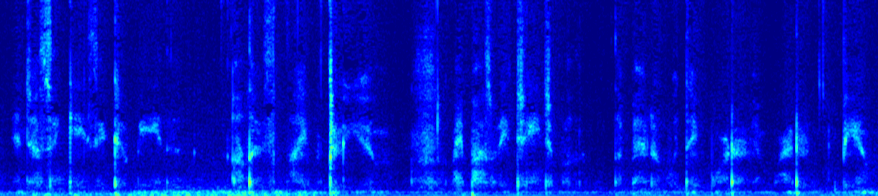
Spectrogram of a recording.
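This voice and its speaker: A fairly slow whisper from a woman. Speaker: ASMR creator. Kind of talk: poetry reading. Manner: whispered, soft-spoken. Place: car. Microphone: phone near.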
